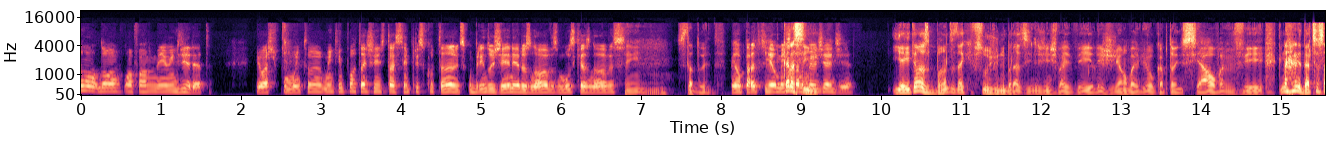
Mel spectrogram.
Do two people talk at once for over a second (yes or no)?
no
